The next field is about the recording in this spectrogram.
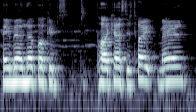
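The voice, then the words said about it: Deep-voiced impression of another person. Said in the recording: “That voice. He does not sound like that ... I have a deep voice ... He has a deep voice”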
